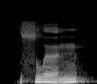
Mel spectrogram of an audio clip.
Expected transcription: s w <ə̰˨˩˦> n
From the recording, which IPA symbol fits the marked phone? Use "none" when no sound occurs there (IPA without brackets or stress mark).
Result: ə̰˨˩˦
